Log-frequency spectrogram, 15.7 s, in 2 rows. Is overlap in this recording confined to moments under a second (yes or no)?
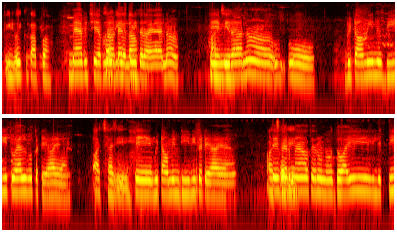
yes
